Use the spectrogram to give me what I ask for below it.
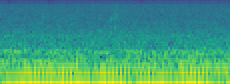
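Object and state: Nothing is struck.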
